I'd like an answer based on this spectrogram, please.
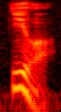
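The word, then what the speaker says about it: Islay: pressed on my attention what he called Ela, which is spelt, I found, I-S-L-A-Y.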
